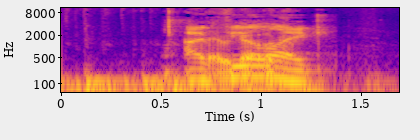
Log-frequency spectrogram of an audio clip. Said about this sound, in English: It's just you typing multiple times over and over again.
